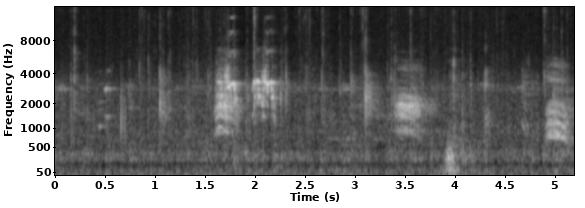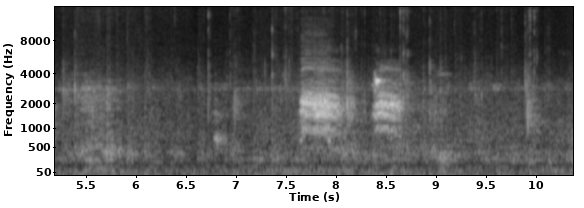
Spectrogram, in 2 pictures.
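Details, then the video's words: A flock of crows giving harsh, hoarse caws in scattered bursts, some in quick pairs, about eight loud calls over ten seconds with quieter caws from farther birds in between. "Flock of crows beautiful sound effect | Crows sounds"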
